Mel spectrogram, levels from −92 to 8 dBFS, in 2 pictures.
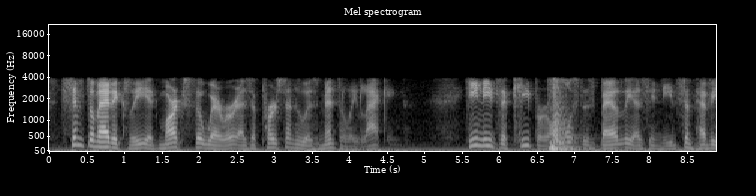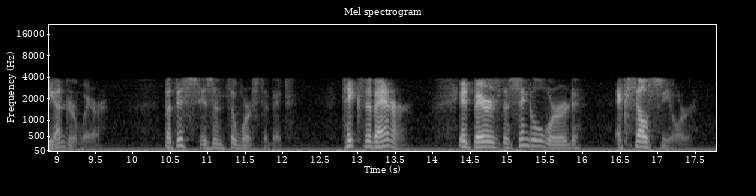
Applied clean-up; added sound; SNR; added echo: none; Slam / Tools; 3 dB; none.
